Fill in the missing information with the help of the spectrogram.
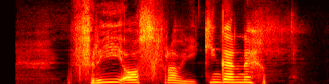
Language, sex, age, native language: Icelandic, female, 40-49, Icelandic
